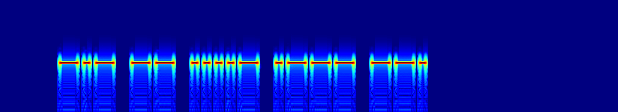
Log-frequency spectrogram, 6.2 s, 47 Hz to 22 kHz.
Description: Morse code, heard as a keyed tone, about 20 wpm, 700 Hz. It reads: KM4JG
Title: USA Call Signs - 5 Characters - Repeated 2x - 20wpm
